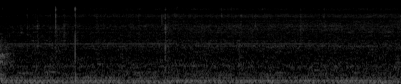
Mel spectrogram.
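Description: Cumin seeds sizzling faintly in hot oil in a kadhai, a steady low hiss with a couple of faint pops in the first second.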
